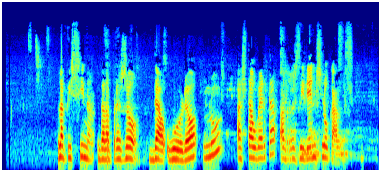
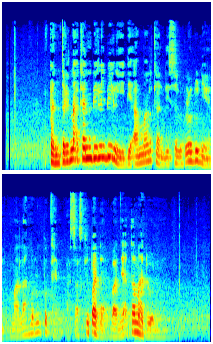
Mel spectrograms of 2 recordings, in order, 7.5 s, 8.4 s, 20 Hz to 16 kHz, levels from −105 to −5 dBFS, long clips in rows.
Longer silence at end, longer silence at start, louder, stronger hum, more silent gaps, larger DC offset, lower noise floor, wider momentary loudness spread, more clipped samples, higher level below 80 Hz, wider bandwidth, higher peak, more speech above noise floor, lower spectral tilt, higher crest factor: second, 0.35 s vs 1.05 s; first, 0.7 s vs 0.25 s; about the same, -21 LUFS vs -21 LUFS; neither; neither; neither; first, -59 dBFS vs -50 dBFS; second, 9 LU vs 19 LU; neither; first, -60 dBFS vs -66 dBFS; about the same, 10 kHz vs 11 kHz; about the same, -2 dBFS vs -2 dBFS; first, 38 dB vs 29 dB; second, -6 dB/octave vs -7.5 dB/octave; about the same, 22 dB vs 20 dB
